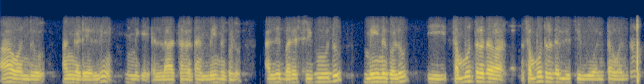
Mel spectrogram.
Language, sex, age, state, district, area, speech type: Kannada, male, 18-30, Karnataka, Davanagere, urban, conversation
